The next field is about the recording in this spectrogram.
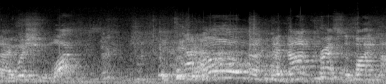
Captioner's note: audience laughing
